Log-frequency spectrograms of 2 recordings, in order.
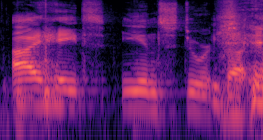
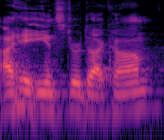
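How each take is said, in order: First: It is said slowly. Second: It is said at normal speed.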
